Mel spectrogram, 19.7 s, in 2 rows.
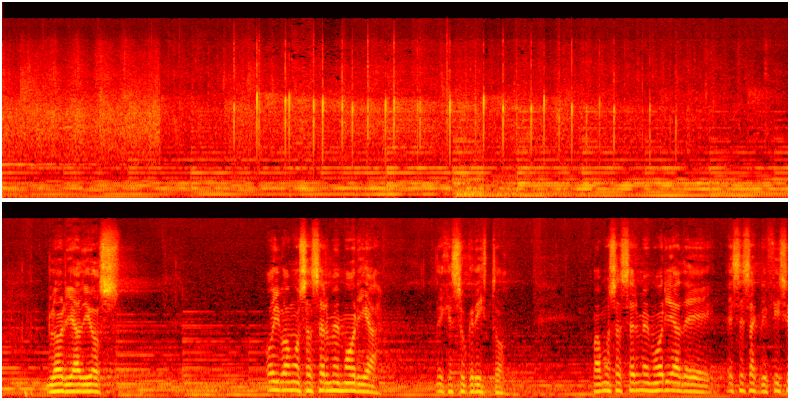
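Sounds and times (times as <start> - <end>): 
audience applause: 0.0 - 10.3
speech: 10.4 - 11.4, 13.2 - 16.2, 17.2 - 19.6.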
